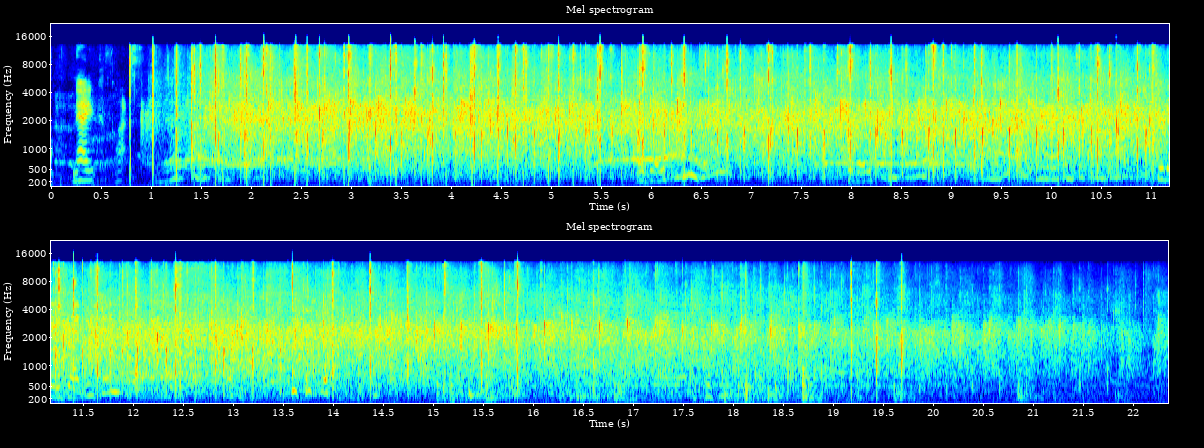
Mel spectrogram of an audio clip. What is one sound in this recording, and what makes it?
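A group of people applaud.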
